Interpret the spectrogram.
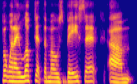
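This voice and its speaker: A man speaking as a panelist in a casual discussion, halting and restarting often as he explains. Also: a little high, steady tone, bright, forceful tone, clear, resonant tone.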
